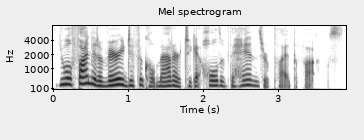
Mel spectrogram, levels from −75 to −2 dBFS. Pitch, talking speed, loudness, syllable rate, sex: 225 Hz, 260 wpm, -18 LUFS, 5.9 syllables/s, female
